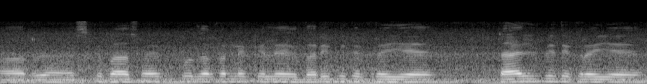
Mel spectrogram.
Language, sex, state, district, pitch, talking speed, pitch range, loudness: Hindi, male, Rajasthan, Bikaner, 120 Hz, 165 wpm, 115-125 Hz, -16 LUFS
